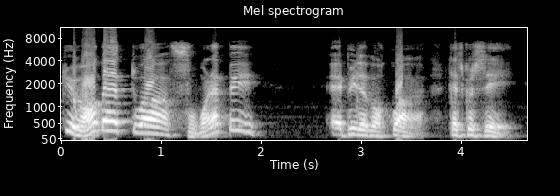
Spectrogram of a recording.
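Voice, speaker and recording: A man's voice: on the low side, big pitch swings, moderate pace, gravelly, heavily acted. A man voicing a raging, bellowing jealous husband. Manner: shouting, blustering. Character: furious jealous man, loud and insulting.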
